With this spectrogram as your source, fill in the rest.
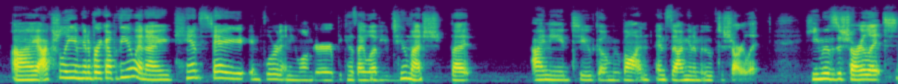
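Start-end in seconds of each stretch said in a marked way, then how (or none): none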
